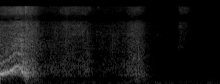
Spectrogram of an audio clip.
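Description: Jacket's front zipper being unzipped in one pull, loudest in the first half second, followed by softer rustling of the nylon shell as the jacket is opened.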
